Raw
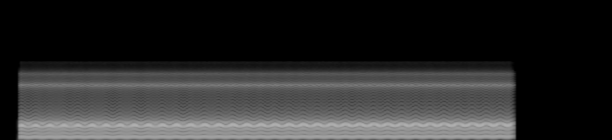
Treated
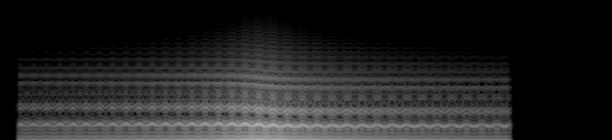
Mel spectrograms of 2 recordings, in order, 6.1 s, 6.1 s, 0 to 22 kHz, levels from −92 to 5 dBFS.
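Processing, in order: Doppler pass-by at 2.63, 22 m/s, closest 5.1 m; half-wave rectifier; gain +5.5 dB

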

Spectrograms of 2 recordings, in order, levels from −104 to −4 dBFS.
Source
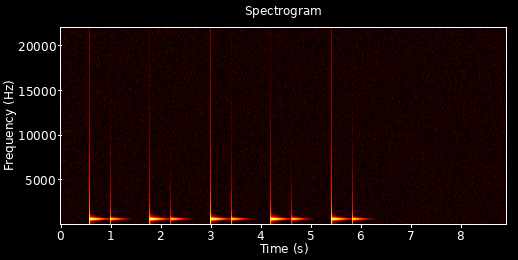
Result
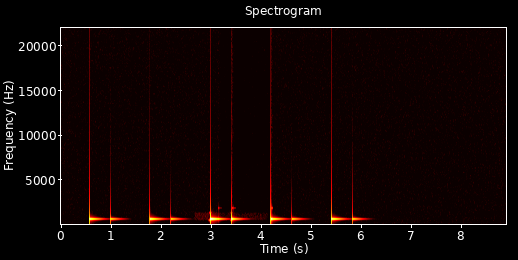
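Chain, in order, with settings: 2.67–4.11 spectral gain 490–1300 Hz +12 dB; 3.13–4.23 transient shaper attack +9 dB, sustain -4 dB; gain -3.5 dB

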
